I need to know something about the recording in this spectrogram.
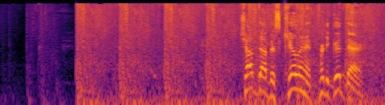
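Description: A gun fires a rapid burst of shots.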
